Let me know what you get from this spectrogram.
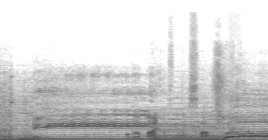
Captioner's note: laughs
